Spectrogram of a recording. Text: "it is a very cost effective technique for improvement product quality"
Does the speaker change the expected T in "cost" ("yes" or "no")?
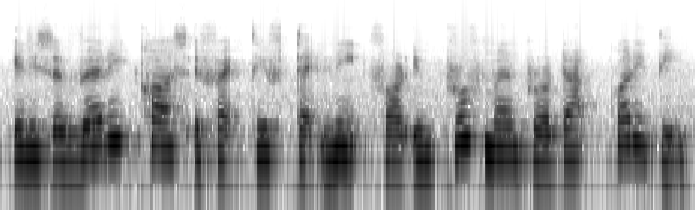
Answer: yes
